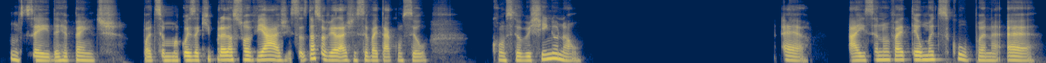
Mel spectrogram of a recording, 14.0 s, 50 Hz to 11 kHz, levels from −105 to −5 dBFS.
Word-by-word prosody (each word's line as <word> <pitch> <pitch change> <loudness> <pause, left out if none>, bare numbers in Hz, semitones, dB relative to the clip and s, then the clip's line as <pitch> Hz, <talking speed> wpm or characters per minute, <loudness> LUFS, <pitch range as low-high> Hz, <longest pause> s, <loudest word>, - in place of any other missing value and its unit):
Não 185 - -2
sei 155 -3 +1
de 150 +1 -4
repente, 155 -1 -3 0.3
pode 150 - -2
ser 155 - -1
uma 155 0 -2
coisa 165 0 +3
que 165 +3 -7
para 175 -1 +4
a - - +4
sua 180 0 +2
viagem, 170 -1 +5
vocês 160 - -4
na 220 - +6
sua 195 -4 0
viagem 160 0 +4
você 165 +1 -3
vai 155 0 +2
estar 145 -1 0
com 155 +1 -10
seu 150 +1 -5 0.8
com 165 -3 -5
seu 160 0 -3
bichinho 195 +9 0
ou - - +1
não? 145 - -5 2.7
É, - - -1 0.6
aí 160 +1 +3
você 175 +3 -6
não 180 0 -1
vai 180 0 +3
ter 180 0 0
uma 180 +2 +2
desculpa, 180 -3 -4
né. 150 -1 -5
É. 155 -3 +1
160 Hz, 160 wpm, -24 LUFS, 155-180 Hz, 2.7 s, na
